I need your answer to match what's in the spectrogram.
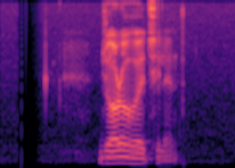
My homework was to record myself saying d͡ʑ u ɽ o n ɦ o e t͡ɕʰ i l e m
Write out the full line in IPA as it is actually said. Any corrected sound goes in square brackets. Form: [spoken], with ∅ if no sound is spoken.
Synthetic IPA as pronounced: d͡ʑ [ɔ] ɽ o [∅] ɦ o e t͡ɕʰ i l e [n]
